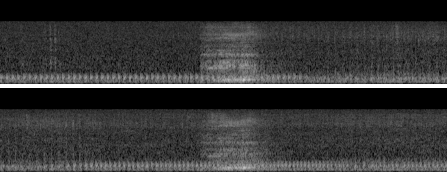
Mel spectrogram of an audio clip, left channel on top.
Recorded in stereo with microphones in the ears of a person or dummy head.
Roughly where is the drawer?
Left.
